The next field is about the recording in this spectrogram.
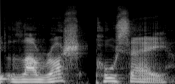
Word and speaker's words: La Roche-Posay: It's called the La Roche Posay. I'm going to spell it for you because it sounds strange. LA ROCHE-POSAY, La Roche-Posay, I'm going to say that. It's a skin tracker.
